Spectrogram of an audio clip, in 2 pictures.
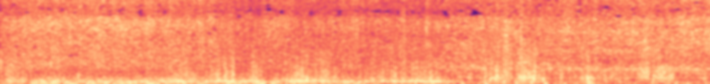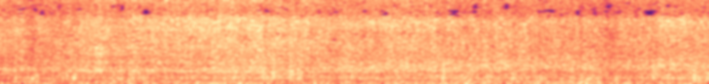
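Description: Wind buffeting the microphone over the rushing, churning water of a ship's wake at sea.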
